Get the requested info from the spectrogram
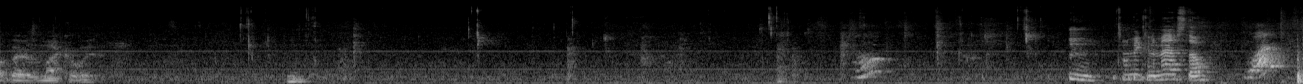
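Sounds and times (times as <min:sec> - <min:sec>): chewing mouth clicks and smacks: 0:02.4 - 0:03.3, 0:04.6 - 0:06.2, 0:09.4 - 0:10.5
low hum-like vocal sound: 0:09.6 - 0:11.2.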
